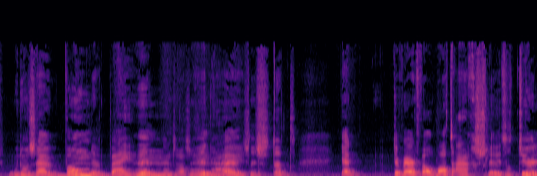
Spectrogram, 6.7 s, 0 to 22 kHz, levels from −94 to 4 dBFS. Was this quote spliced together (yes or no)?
yes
